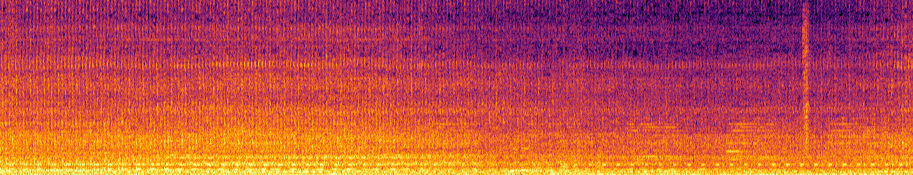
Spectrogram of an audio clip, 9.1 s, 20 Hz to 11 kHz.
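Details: 2025 Tata Safari diesel at idle with steady, even clatter that neither hunts nor knocks; engine sounds healthy.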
